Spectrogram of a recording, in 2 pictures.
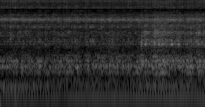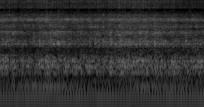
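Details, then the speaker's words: Hand-fed corn grinder milling Hickory King corn into cornmeal: steady, loud rattling grind with a hiss on top that stays even throughout; normal grinding operation. "You'll hear it grinding a few pieces and it's going. So, you see what I'm saying? It's loud, it's noisy, but it makes a food product so we can eat it."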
